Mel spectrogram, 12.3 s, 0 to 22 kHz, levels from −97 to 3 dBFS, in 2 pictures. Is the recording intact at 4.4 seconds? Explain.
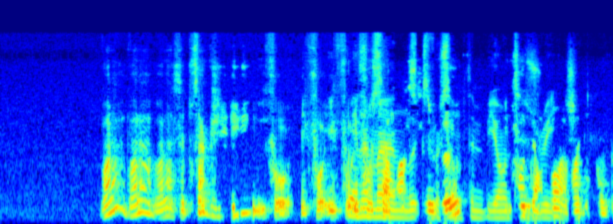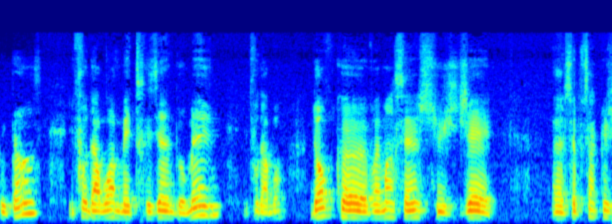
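No. From 3.92 to 4.66 s the speech dips sharply, by roughly 20 dB: speech suppressed in double talk, likely an echo canceller turning down overlapping talk.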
